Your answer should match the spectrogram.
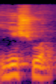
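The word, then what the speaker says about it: ישוע: Jésus en hébreu se prononce Yeshua et signifie sauveur, ou même salut.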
